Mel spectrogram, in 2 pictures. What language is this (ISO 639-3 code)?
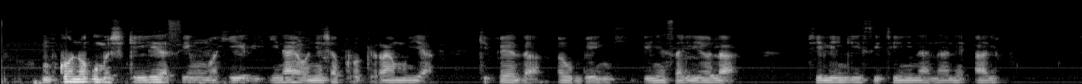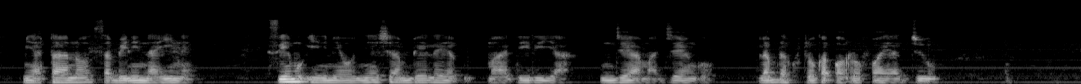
swa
